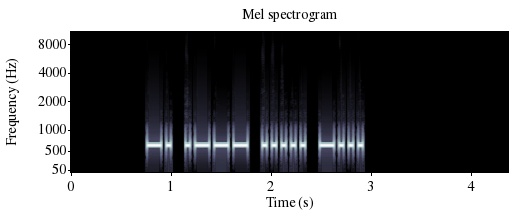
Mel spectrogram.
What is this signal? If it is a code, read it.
Morse code, heard as a keyed tone, about 25 wpm, 690 Hz. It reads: NJ5B
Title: SOTA QSO Practice 25wpm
